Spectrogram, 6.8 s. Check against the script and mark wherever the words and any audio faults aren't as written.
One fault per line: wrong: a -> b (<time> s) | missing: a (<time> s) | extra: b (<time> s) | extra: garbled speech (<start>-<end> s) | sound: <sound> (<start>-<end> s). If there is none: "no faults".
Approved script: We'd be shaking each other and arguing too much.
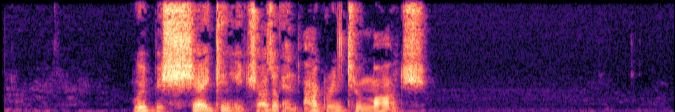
no faults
